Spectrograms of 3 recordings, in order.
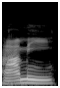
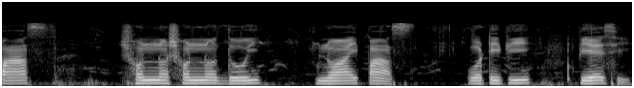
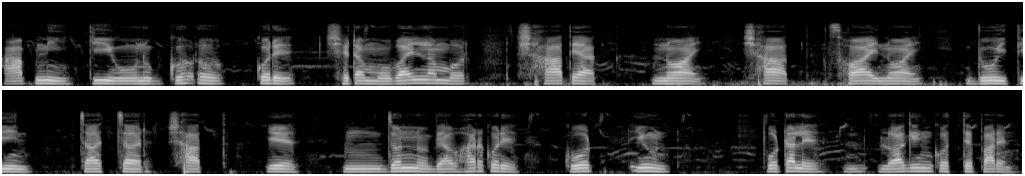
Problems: background sounds at intervals, continuous background conversations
